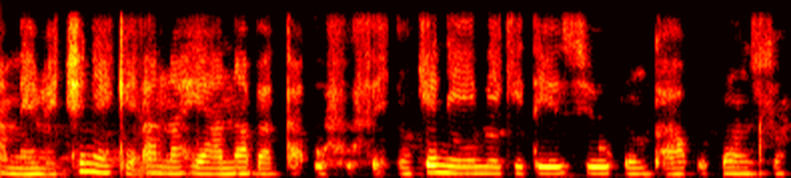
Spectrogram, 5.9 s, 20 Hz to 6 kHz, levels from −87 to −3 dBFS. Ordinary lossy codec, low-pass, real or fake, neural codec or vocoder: none; 5.4 kHz; fake; vocoder, 44.1 kHz, 128 mel bands, Pupu-Vocoder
